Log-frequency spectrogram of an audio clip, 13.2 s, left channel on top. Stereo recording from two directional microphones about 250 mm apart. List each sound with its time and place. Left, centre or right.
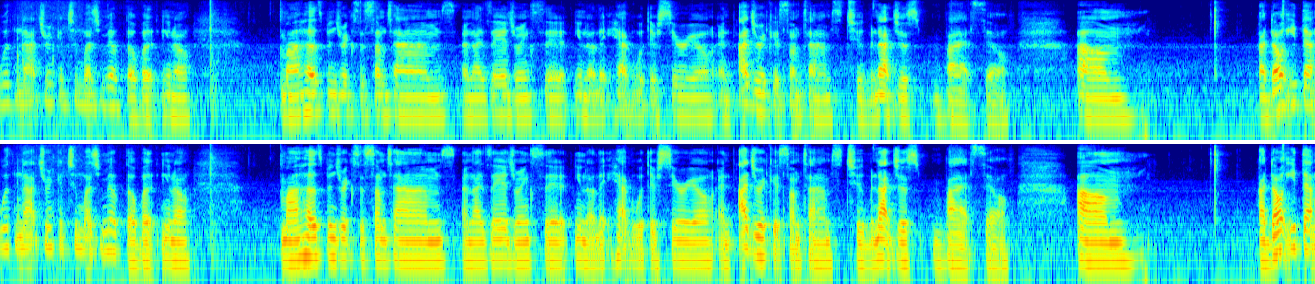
0.0 s speech: centre
2.9 s speech: centre
12.1 s computer keyboard: centre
